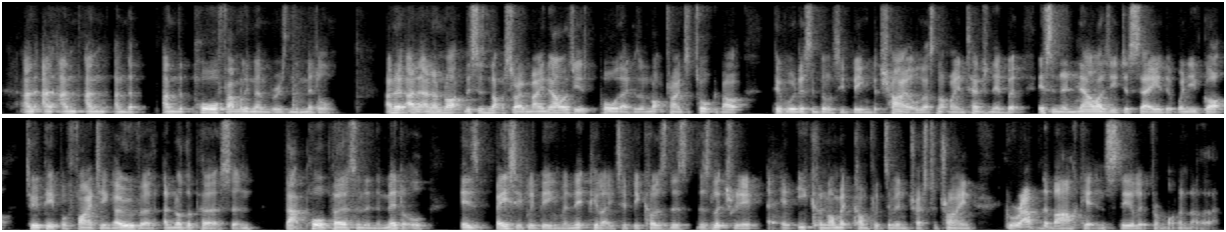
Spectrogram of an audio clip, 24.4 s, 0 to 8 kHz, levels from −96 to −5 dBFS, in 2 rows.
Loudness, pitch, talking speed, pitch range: -24 LUFS, 105 Hz, 230 wpm, 95-115 Hz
